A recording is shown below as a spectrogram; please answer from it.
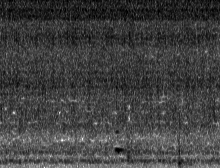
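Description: Hot water runs steadily from a kitchen tap into a stainless steel sink, a close, even hiss and gush that continues without pause and with no talking.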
